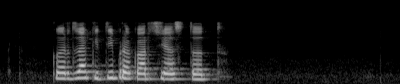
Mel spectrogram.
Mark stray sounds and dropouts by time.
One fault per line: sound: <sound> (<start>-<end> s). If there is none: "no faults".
no faults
